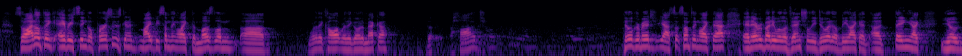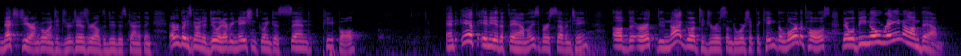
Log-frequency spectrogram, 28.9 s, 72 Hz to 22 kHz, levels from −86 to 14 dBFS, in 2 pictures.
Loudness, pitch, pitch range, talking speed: -37 LUFS, 170 Hz, 150-190 Hz, 225 wpm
